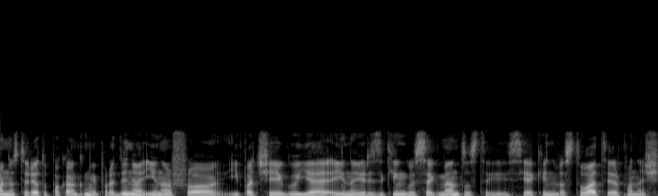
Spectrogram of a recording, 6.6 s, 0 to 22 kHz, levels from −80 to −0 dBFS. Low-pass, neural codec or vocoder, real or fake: 7.2 kHz; none; real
